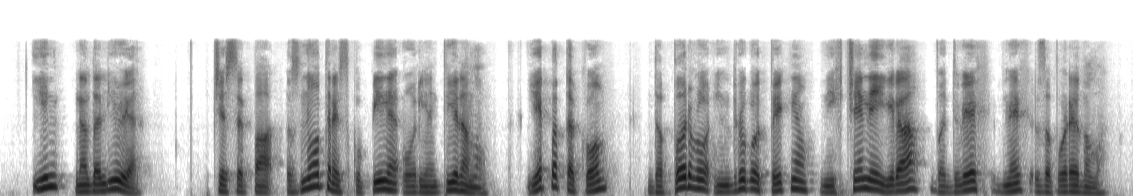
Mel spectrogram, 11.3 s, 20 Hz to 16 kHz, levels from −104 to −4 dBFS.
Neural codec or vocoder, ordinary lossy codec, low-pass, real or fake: codec, 16 kHz, 1 kbps, FreqCodec, larger model; none; 7.2 kHz; fake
